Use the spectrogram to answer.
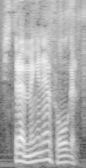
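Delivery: flustered quick answer; blurted answer. Acted. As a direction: rush it out in panic. Nervous wrong answer blurted.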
